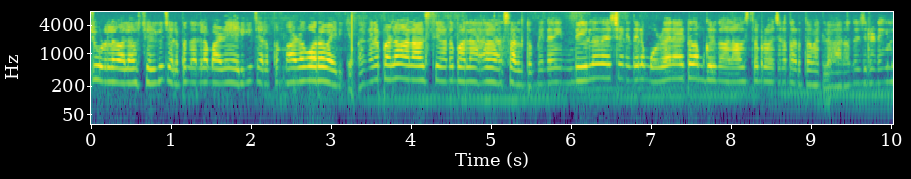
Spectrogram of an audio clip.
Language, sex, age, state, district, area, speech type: Malayalam, male, 30-45, Kerala, Kozhikode, urban, spontaneous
